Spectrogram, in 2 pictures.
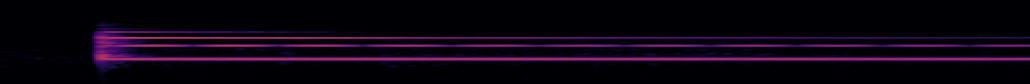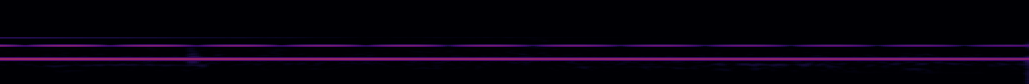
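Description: A single bell is struck once, then rings on with a deep, steady hum and a softly pulsing higher overtone, fading very slowly over about ten seconds with no voices.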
